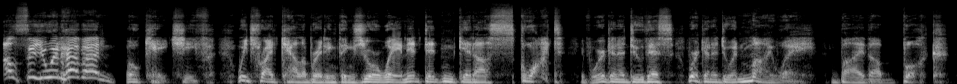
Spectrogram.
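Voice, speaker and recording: An actor playing an intense, earnest by-the-book cop robot, melodramatic and raspy, parodying action-film tough guys. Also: male voice, fairly low pitch, wildly swooping pitch, normal speed, pushed and bright, dry recording, studio quality, exaggerated voice. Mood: intense, defiant. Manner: melodramatic tough-guy delivery.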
